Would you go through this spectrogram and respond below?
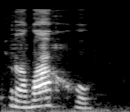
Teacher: La velar fricativa sorda es lo que pronunciamos cuando decimos trabajo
